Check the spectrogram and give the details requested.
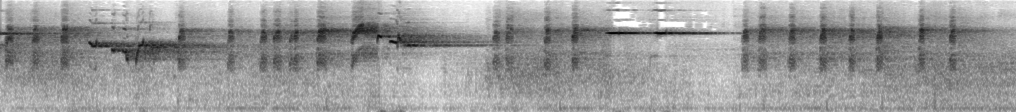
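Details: Indonesian bulbul giving loud buzzy, scratchy notes in quick bursts, with a long pure whistle in the middle, followed by a string of sharp repeated chips.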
